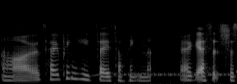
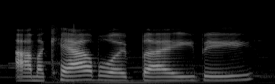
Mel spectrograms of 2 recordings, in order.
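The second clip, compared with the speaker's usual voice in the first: very slow, drawn-out, teasing and mocking delivery. Imitating the other speaker's old stream line: mocking imitation of the listener. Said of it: "You used to go".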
